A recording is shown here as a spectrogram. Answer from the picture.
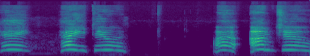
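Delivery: put-on very high, childlike little kid voice. Imitating a guy the speaker knew introducing himself, in a little kid voice. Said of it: "he sounded like a little kid".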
